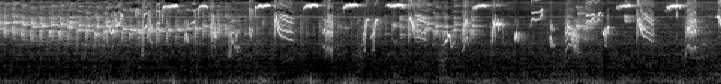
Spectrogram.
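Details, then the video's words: Rolling ngeroll tembak song of cucak cungkok, meant to spur caged birds that have gone quiet. A warbled whistle opens, then steady repeated sharp chirps and downward flicks, some very high notes. "Cucak cungkok Ngeroll tembak"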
